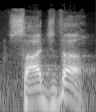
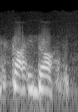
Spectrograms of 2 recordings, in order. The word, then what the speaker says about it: سائدہ: سائدہ۔ ساجدہ نہیں سائدہ۔ شاہدہ؟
